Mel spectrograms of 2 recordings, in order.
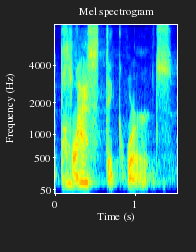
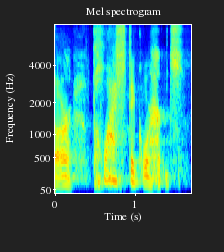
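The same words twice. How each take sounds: First: PLASTIC hushed and drawn out, very slow; whispered stress on plastic. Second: Plastic drawn out and softer; slow down and land on Plastic; slow stress on plastic. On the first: Preacher defining a Greek word for the church, hushed and slow. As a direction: lean in and breathe the word Plastic. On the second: Preacher repeating the Greek meaning to the congregation, slow and soft. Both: Shown as a demonstration.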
